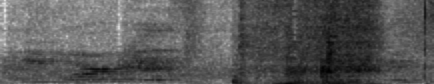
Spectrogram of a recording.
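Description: A person's voice, then a loud rushing noise with a low hum lasting under a second, near the end.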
